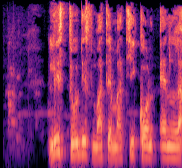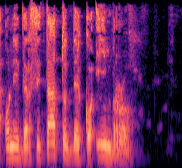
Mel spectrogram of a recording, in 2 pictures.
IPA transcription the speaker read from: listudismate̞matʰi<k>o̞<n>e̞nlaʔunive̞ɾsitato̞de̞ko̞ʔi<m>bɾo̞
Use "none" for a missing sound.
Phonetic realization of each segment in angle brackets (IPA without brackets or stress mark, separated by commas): k, n, m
